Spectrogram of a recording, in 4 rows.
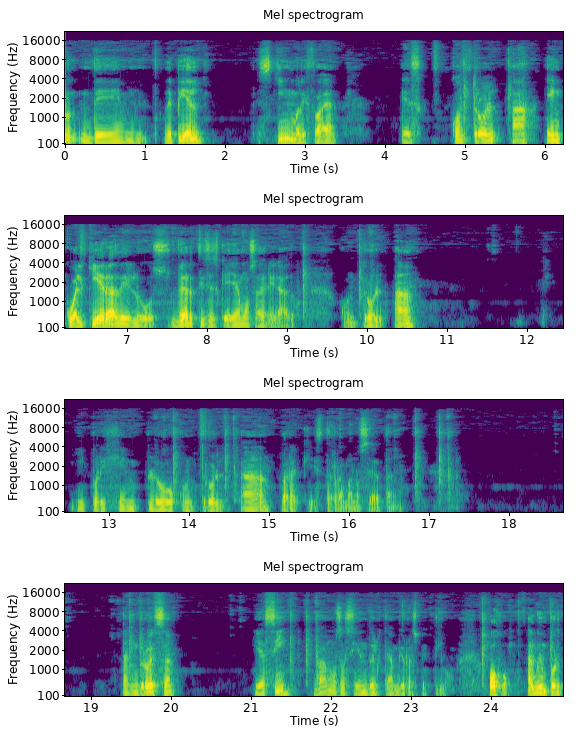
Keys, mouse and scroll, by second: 0.7-2.7 drag, 2.8 scroll up 2, 3.4 scroll down 2, 3.8 middle click, 5.0 right click, 6.3 ctrl+a, 8.2 click, 9.1 right click, 10.6 ctrl+a, 12.2 click, 13.0 middle click, 14.3 ctrl+right click, 15.2 ctrl+a, 16.5 click, 17.2 right click, 17.8 ctrl+a, 19.3 click, 20.0 ctrl+right click, 20.3 ctrl+a, 21.5 click, 22.0 ctrl+right click, 22.4 ctrl+a, 24.0 click, 24.3 scroll down 1, 24.7 shift+middle click.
